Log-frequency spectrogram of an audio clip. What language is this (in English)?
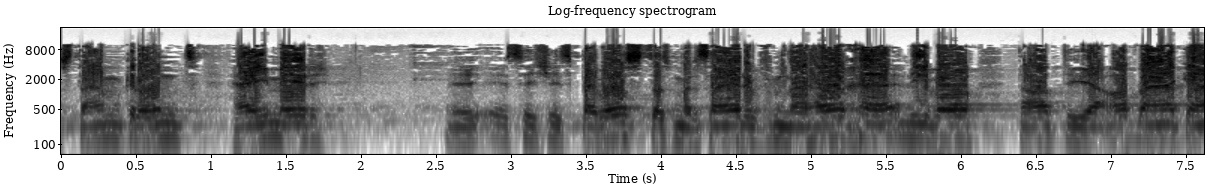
Swiss German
